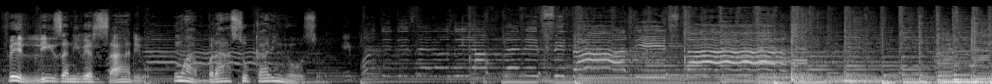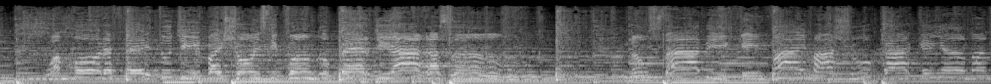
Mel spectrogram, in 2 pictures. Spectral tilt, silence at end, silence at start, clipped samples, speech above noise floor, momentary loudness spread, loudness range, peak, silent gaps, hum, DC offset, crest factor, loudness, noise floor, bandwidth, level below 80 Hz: -4.5 dB/octave; 0 s; 0 s; under 0.1%; 22 dB; 14 LU; 12 LU; 0 dBFS; none; none; under 0.1%; 16 dB; -16 LUFS; -37 dBFS; 16.5 kHz; -28 dBFS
